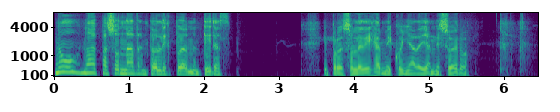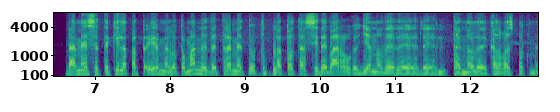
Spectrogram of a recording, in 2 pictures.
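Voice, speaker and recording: A man speaks at a fairly quick pace with very wide pitch swings. The sound is dry, without echo. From Jalisco, Mexico (Capilla de Guadalupe); Jalisco, Mexico. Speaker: former local official and musician; storyteller. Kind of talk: storytelling. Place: garden. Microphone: lapel.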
